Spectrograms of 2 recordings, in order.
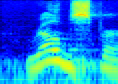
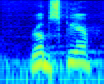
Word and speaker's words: Robespierre: Robespierre, I think is how you say it. Robespierre.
